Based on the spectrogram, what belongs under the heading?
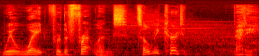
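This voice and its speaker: An earnest, anxious brother searching for his lost sister, his voice rising and falling with great liveliness. This is video game dialogue with mounting desperation. Game music plays clearly behind him. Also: mid-range voice, huge pitch swings, moderate pace. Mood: weary.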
